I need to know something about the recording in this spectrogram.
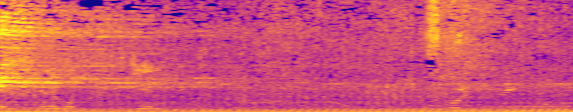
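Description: Steady low engine and road rumble inside a moving open-sided passenger vehicle.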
